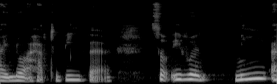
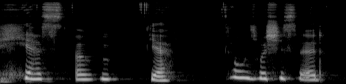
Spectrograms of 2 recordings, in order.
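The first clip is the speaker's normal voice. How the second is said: tearful, pitched-up crying voice; 6 semitones higher than usual. Telling how their daughter prayed over a joking remark, the speaker goes on crying. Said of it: "I'm sorry, I'm crying".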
